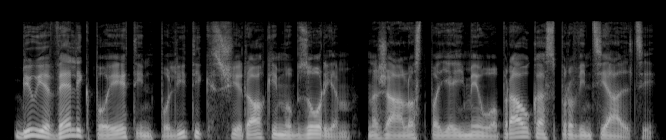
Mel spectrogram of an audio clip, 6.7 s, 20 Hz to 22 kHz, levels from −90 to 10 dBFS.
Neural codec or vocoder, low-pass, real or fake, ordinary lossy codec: none; none; real; none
